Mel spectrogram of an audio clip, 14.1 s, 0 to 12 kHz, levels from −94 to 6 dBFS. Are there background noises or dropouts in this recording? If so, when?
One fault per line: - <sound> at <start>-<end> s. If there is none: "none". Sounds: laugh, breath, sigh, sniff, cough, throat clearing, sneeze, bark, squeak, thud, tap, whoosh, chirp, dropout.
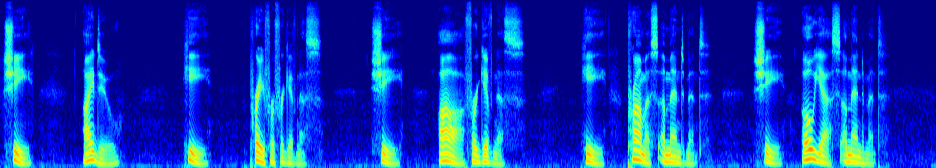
none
